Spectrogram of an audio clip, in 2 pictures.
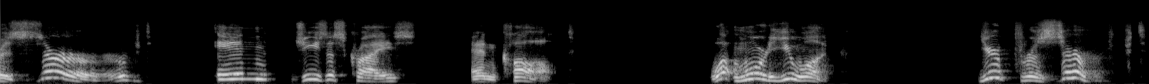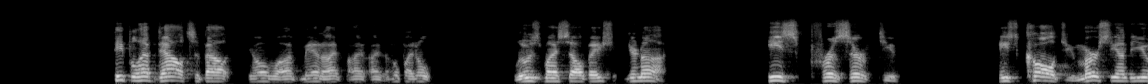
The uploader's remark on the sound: Sermon delivered at Pilgrim Baptist Church on Thursday, March 3, 2022, at 6:15 pm.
